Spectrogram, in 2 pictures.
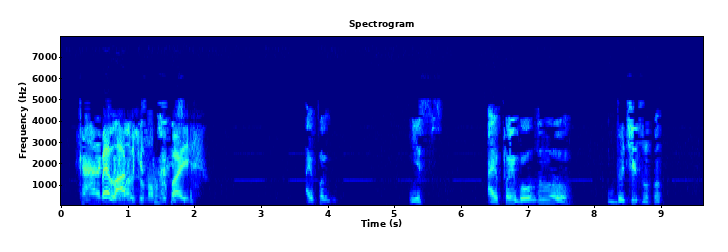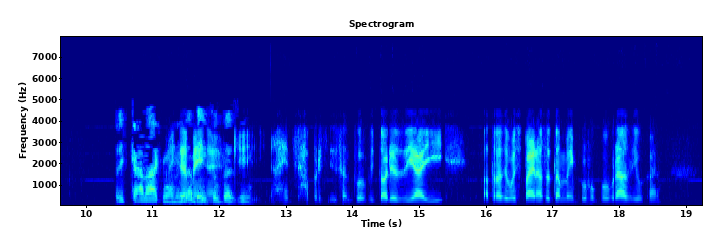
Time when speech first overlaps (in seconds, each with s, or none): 0.5 s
